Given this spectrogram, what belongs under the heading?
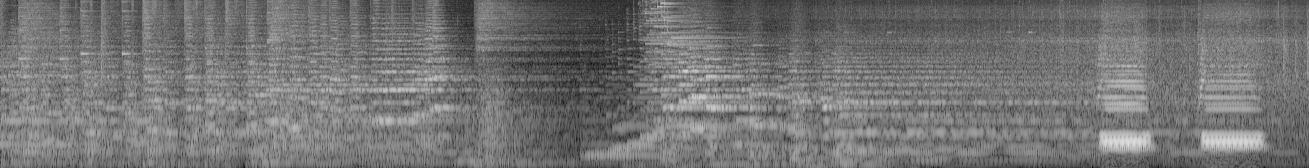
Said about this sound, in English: Mr. Whitaker said it would take both of us to run the train. Stop grabbing my arm! Let me have the control. I gotta slow the train down before it gets to the bend.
